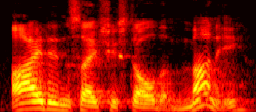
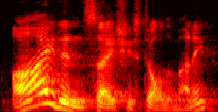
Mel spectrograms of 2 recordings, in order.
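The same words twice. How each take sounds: First: The stress is on "money". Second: The stress is on "I".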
